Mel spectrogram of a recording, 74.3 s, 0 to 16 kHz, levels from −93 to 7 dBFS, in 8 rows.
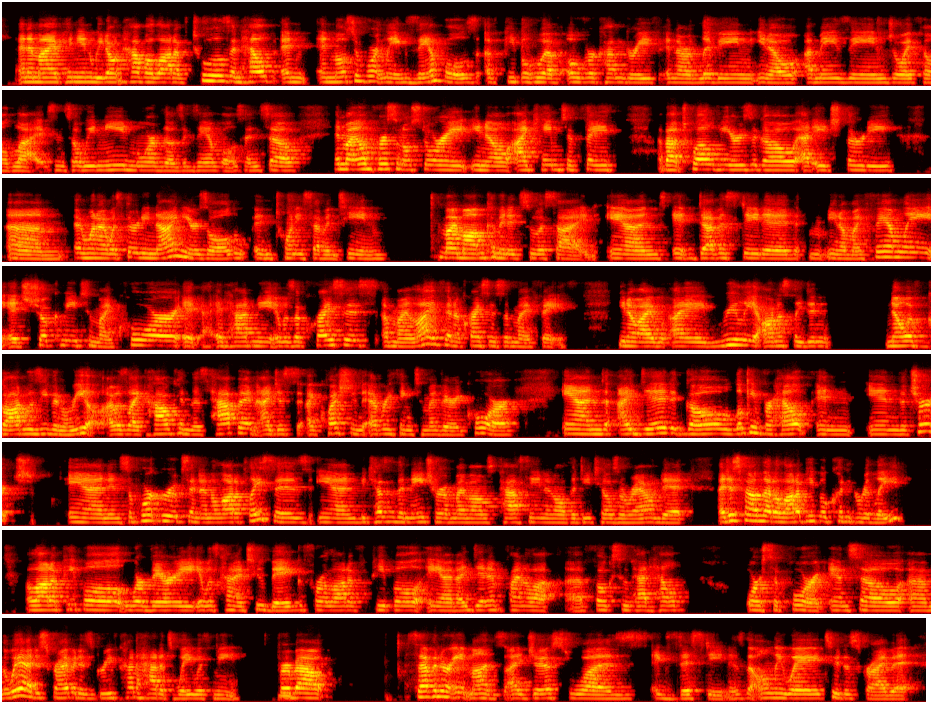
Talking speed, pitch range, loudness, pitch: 195 wpm, 180-200 Hz, -27 LUFS, 190 Hz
